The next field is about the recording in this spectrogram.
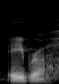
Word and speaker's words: Abraham: And see, in the Hebrew, the suffix is not pronounced. It's just a rush of air. Abraham.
